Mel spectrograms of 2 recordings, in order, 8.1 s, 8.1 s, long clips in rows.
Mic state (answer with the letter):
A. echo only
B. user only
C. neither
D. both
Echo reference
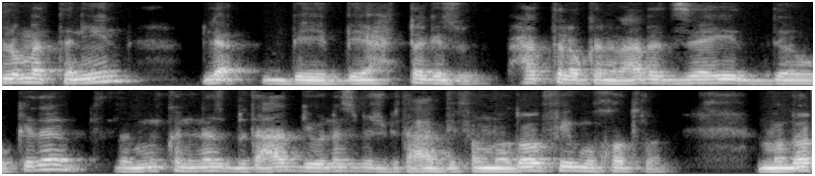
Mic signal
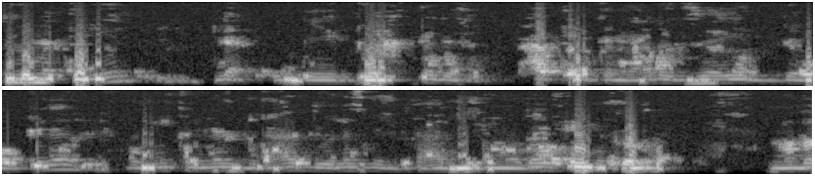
A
